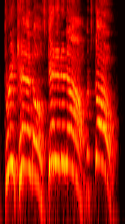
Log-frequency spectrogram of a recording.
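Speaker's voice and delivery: real high, loud shout at the trade; frustrated full-voice shouting; urgent shouting. Real, not acted. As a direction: yell it like you are willing the market to move. Urging himself on during trade.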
